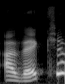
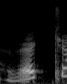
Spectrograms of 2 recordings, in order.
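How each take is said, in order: First: Avec said loud and firm on the è; loud teaching Avec; sound demo. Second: Said in the usual way. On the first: Shown as a demonstration. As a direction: call out Avec clearly. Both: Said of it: "il y a le petit mot avec".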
